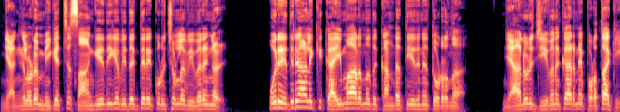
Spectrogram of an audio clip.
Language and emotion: Malayalam, angry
